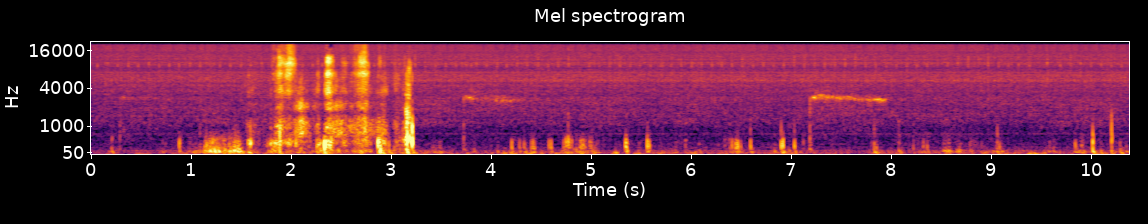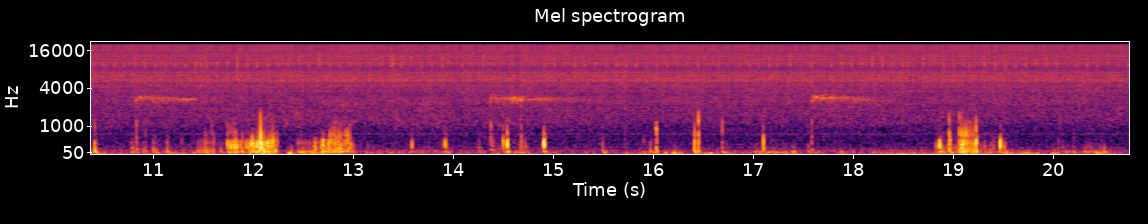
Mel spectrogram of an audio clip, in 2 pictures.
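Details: A sleeping pet cat named Gibbles snores while lying beside a person indoors. Low, raspy breathing bursts come at irregular intervals, several seconds apart, with one louder, harsher snort near the start and faint high tones in the background.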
